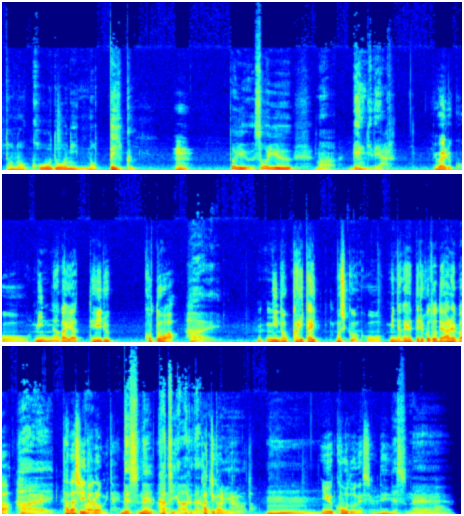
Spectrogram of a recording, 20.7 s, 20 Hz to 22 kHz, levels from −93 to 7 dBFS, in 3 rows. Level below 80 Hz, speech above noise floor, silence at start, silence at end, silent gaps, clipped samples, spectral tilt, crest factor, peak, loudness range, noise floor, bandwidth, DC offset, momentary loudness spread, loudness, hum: -48 dBFS; 35 dB; 0.05 s; 0.2 s; none; under 0.1%; -6 dB/octave; 18 dB; 0 dBFS; 4 LU; -52 dBFS; 19 kHz; under 0.1%; 16 LU; -17 LUFS; none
